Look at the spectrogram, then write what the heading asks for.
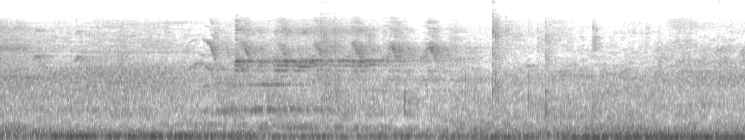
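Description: A few faint bird chirps in the middle, over a steady low background rumble.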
